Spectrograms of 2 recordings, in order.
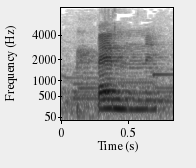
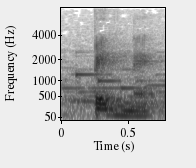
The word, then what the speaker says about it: penne: And the other pasta is penne. Penne. Penne. Penne, don't be confused. It's the N must be strong.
